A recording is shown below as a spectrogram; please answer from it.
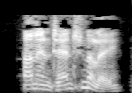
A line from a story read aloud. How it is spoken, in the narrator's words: replied, raising his voice a little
